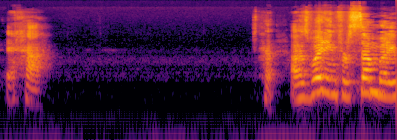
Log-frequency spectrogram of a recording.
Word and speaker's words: Ageha: Eha. I guess you don't say the G. Eha.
